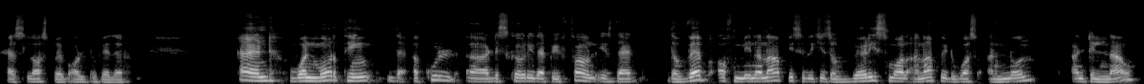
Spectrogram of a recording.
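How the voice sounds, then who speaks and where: A man's voice: medium pitch, darkish tone, no room sound. A young man from India with an Indian accent, giving a research presentation with many "uh" fillers and open enthusiasm for his findings. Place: indoors, air-conditioned room.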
